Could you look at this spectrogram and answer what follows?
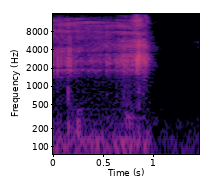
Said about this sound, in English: Hold on. I'm trying to do a whip it out of this whipped cream. It worked a little bit. It worked a little bit.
